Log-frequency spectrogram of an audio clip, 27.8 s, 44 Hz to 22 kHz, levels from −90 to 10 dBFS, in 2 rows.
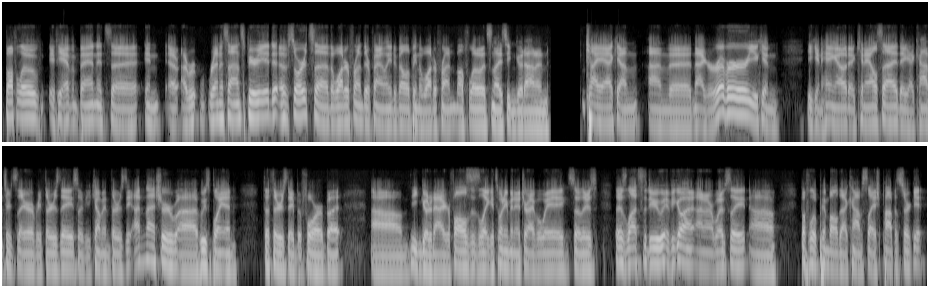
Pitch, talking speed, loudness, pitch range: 105 Hz, 215 wpm, -20 LUFS, 95-115 Hz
